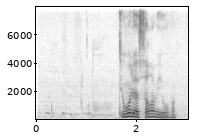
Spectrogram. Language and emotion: Russian, neutral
